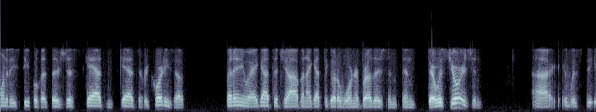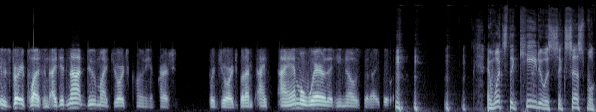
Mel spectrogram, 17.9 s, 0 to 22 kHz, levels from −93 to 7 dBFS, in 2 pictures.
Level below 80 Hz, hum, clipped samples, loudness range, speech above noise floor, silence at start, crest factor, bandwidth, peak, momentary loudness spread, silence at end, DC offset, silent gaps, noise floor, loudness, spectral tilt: -56 dBFS; none; under 0.1%; 4 LU; 52 dB; 0 s; 20 dB; 11 kHz; 0 dBFS; 15 LU; 0 s; under 0.1%; none; -71 dBFS; -19 LUFS; -6 dB/octave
